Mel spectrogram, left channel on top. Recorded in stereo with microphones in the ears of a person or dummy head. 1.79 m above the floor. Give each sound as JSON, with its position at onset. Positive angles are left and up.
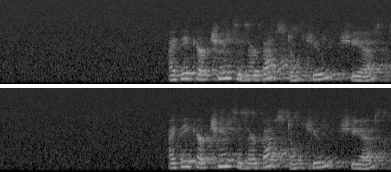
{"t": 1.7, "sound": "a woman speaking", "side_deg": -15, "distance_m": 4.0}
